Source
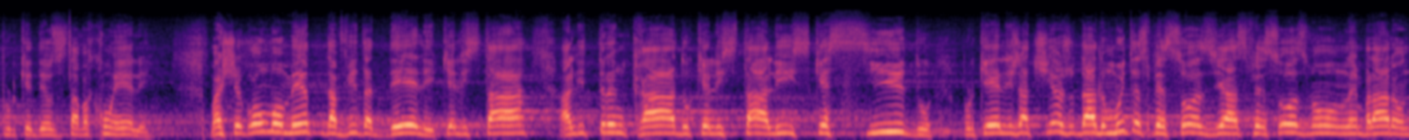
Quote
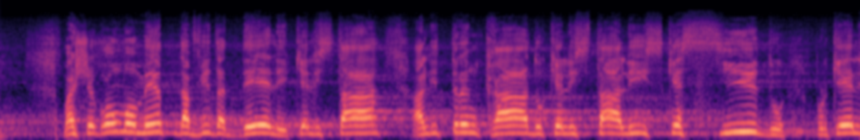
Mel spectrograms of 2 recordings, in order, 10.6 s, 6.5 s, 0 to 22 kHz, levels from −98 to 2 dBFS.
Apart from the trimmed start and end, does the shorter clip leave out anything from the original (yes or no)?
no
